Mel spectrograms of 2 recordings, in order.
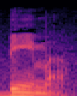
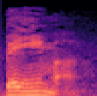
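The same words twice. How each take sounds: First: The first vowel is not an 'ay' sound. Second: The first vowel is a long 'ay' sound. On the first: The speaker calls it wrong. "not bema" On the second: The speaker calls it right. "It's pronounced bema"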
